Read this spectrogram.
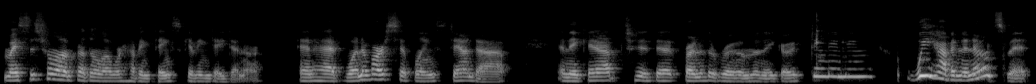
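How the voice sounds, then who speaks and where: A woman's voice: sits low, a little fast. A middle-aged woman, an attorney guest, telling a story in a podcast interview and acting out the voices of the people in it. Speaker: estate planning attorney guest.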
